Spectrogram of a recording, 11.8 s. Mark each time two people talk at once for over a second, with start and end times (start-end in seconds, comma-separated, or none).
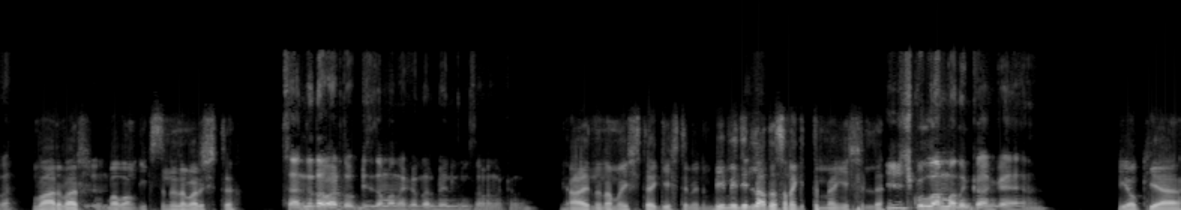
none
